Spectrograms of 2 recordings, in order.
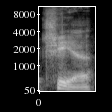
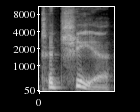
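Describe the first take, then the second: First: The word starts with a ch sound, no T. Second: The word starts with a separate T syllable. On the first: "roll with the silent T" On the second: "go full on Tachia"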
